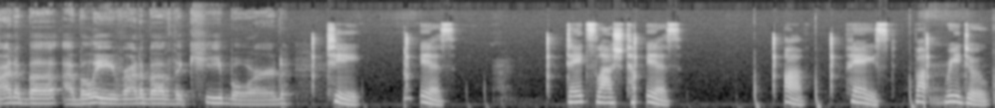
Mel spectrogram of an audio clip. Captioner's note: click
